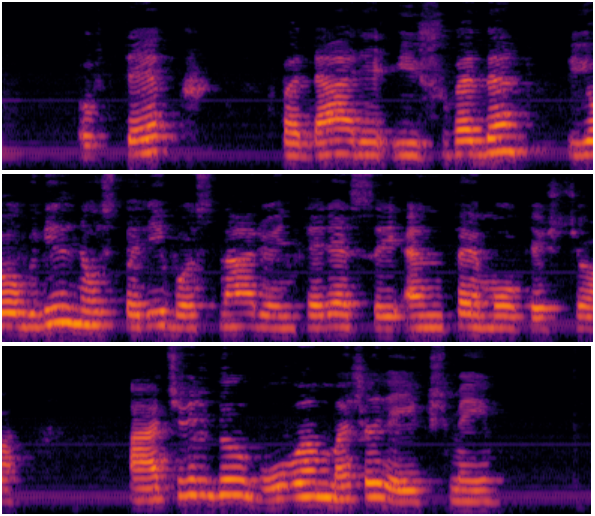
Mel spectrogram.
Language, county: Lithuanian, Kaunas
